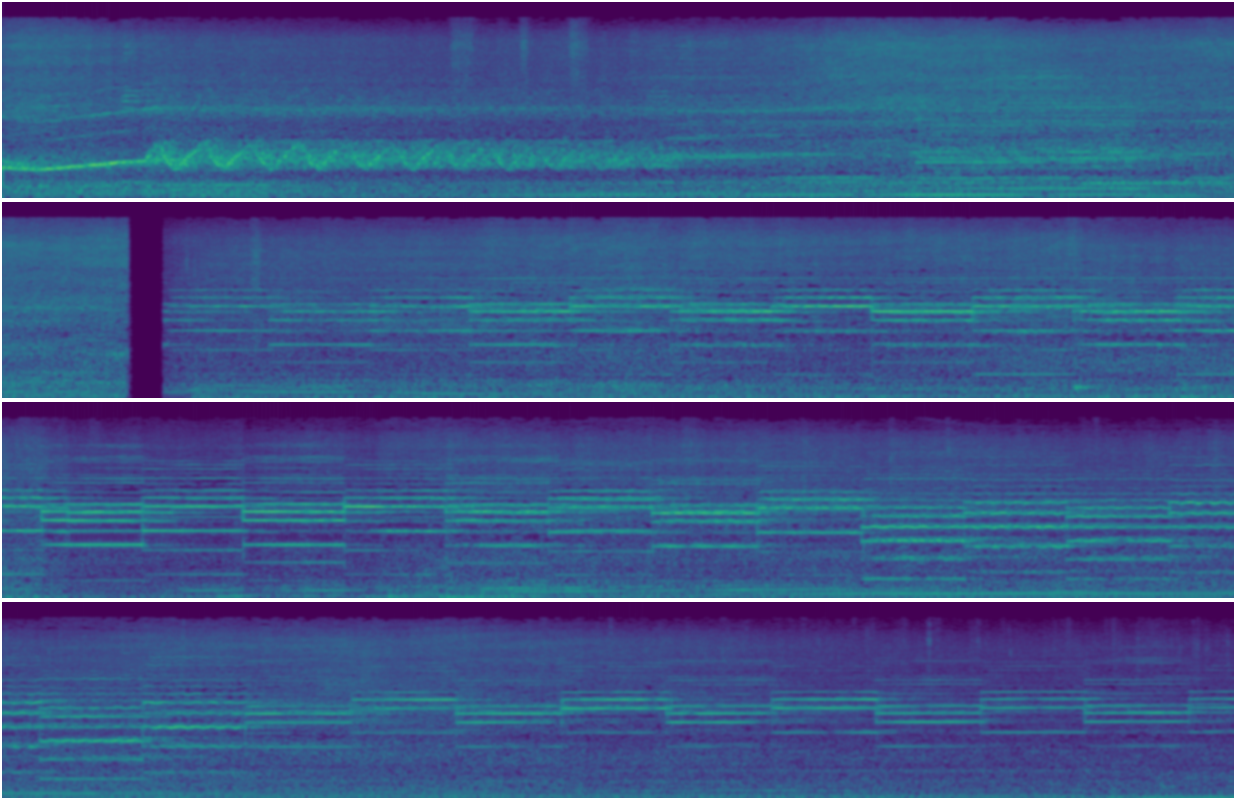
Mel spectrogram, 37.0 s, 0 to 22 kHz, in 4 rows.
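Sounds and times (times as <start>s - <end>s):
vehicle engine: 0.0s - 14.6s, 20.6s - 31.2s
two-tone sirens: 0.0s - 36.9s.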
